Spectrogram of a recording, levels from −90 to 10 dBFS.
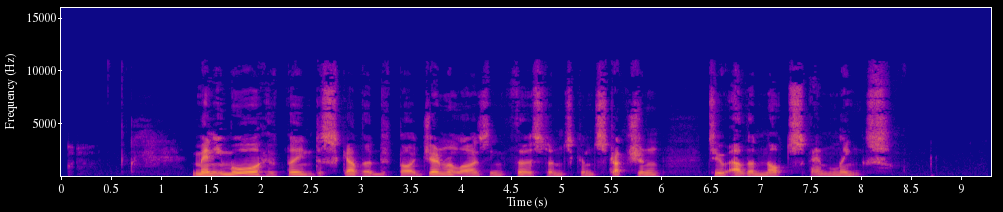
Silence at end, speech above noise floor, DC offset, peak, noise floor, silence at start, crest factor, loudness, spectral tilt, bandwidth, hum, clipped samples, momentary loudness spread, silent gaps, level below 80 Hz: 1.05 s; 52 dB; under 0.1%; -4 dBFS; -79 dBFS; 1.35 s; 24 dB; -27 LUFS; -4.5 dB/octave; 11 kHz; none; under 0.1%; 13 LU; none; -66 dBFS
